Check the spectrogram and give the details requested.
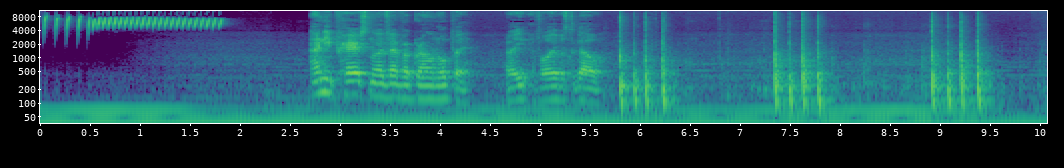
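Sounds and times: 
low steady hum: 0.0s - 10.0s
speech: 2.7s - 5.8s
person tapping knocks imitating the clattering rhythm of a commuter train: 7.3s - 8.0s, 8.9s - 9.6s.

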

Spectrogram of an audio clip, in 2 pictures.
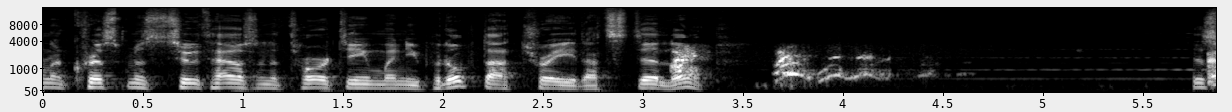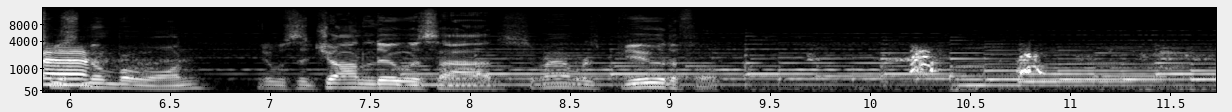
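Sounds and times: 
speech: 0.0s - 3.6s, 5.8s - 9.6s
dog yipping: 3.2s - 4.7s, 10.1s - 11.0s
music: 3.9s - 11.7s.

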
